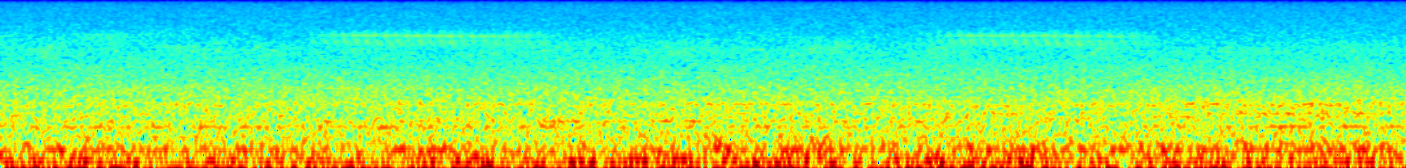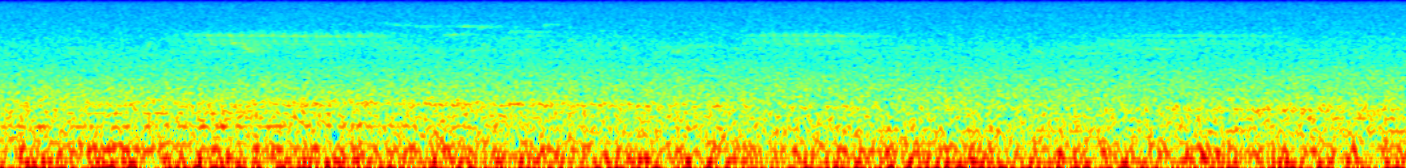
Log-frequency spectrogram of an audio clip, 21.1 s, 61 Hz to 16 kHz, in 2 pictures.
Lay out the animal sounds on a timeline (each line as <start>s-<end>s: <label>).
2.2s-4.2s: Dark-eyed Junco (Junco hyemalis)
6.9s-8.6s: Dark-eyed Junco (Junco hyemalis)
11.8s-13.4s: Dark-eyed Junco (Junco hyemalis)
13.3s-14.8s: Brown Creeper (Certhia americana)
16.0s-17.1s: Dark-eyed Junco (Junco hyemalis)
19.0s-20.2s: Dark-eyed Junco (Junco hyemalis)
